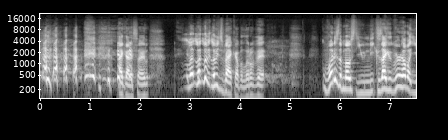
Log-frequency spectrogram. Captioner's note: laughter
